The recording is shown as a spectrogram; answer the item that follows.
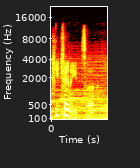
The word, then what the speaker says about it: Chichen Itza: Chichen Itza. Okay. Thank you for the phonetic pronunciation.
